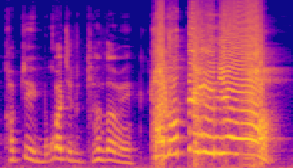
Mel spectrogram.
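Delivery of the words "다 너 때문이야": high, loud, drawn-out yell; sudden furious shout. Acted. Silent man blaming the other, sudden furious shout. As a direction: explode in acted rage. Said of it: "갑자기 분노로 바뀌죠".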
